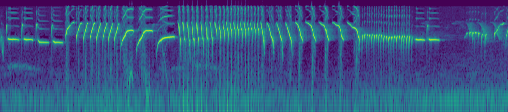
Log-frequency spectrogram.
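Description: Domestic canary singing a loud, fast song of repeated down-slurred notes and rapid trills. A very fast rolling trill comes in the middle and a lower trill near the end, and the song breaks off for a moment about nine seconds in before resuming.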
